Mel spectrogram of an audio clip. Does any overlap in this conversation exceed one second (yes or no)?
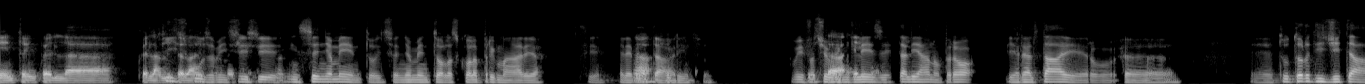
yes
